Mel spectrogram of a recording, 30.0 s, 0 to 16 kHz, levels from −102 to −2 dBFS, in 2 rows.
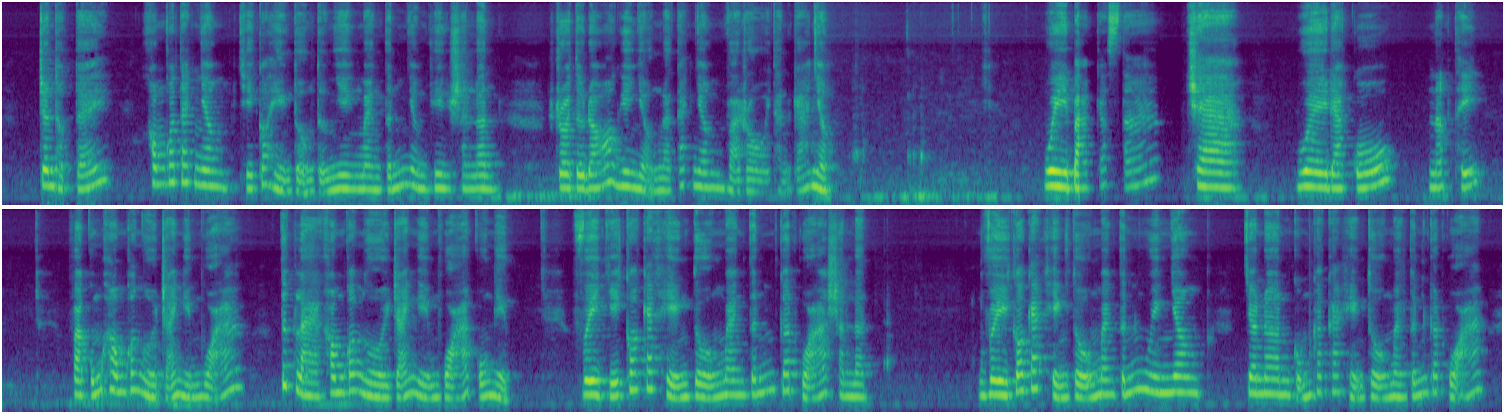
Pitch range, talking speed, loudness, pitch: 180-250 Hz, 180 wpm, -26 LUFS, 215 Hz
